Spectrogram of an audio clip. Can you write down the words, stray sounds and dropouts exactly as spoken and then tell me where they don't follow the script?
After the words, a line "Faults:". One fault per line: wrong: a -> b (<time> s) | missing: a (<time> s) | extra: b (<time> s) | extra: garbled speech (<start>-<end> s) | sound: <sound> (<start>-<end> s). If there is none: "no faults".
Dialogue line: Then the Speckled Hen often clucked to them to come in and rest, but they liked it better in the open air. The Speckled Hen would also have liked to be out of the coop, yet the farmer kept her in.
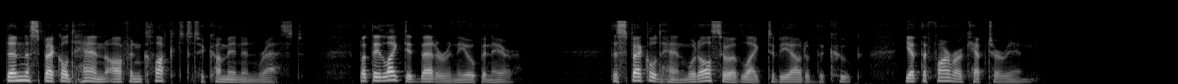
Then the Speckled Hen often clucked to to come in and rest, but they liked it better in the open air. The Speckled Hen would also have liked to be out of the coop, yet the farmer kept her in.
Faults:
missing: them (2.0 s)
